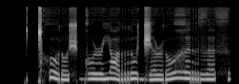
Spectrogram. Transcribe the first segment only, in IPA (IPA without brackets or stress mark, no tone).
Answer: ǀʰ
